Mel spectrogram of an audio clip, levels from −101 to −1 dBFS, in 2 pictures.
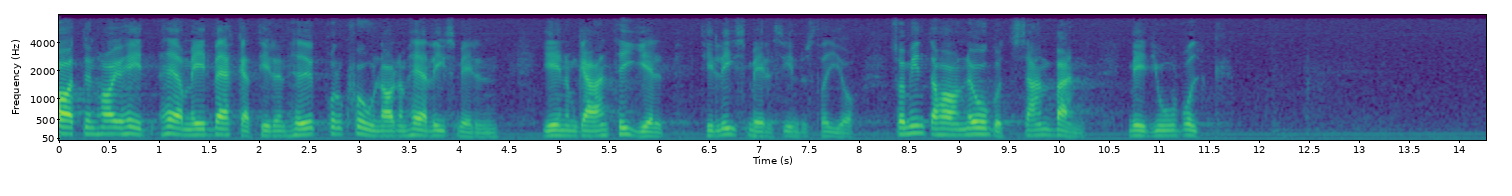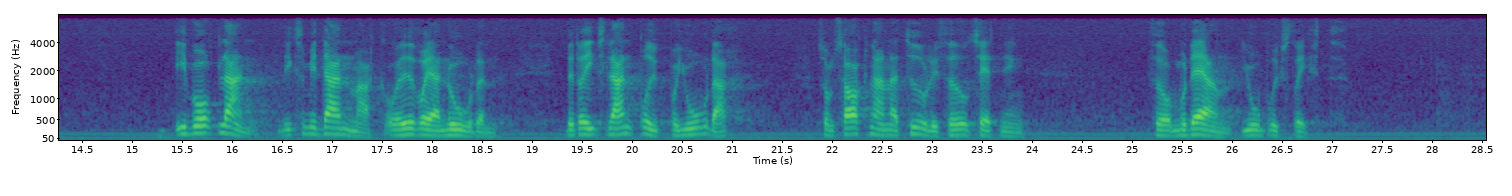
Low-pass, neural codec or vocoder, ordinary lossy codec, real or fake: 7.2 kHz; none; none; real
